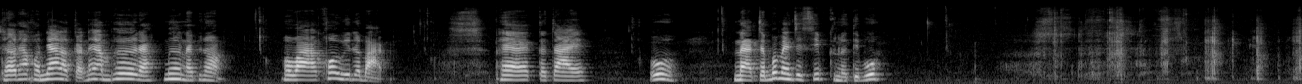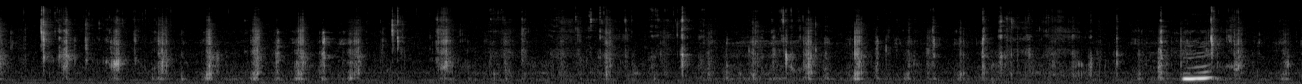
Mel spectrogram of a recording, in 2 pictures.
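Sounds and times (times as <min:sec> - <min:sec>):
woman chewing crunchy food: 0:10.4 - 0:26.0.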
